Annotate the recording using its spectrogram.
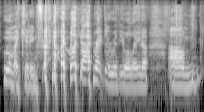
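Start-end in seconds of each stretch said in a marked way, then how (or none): none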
